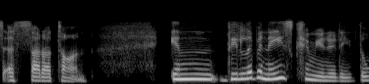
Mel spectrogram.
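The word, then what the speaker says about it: سرطان: is the Arabic word for cancer, which is pronounced as saratan.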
